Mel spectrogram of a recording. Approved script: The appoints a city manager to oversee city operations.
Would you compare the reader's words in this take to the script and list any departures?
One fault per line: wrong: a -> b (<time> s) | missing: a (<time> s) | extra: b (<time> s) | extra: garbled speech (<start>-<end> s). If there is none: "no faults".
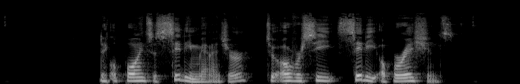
no faults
